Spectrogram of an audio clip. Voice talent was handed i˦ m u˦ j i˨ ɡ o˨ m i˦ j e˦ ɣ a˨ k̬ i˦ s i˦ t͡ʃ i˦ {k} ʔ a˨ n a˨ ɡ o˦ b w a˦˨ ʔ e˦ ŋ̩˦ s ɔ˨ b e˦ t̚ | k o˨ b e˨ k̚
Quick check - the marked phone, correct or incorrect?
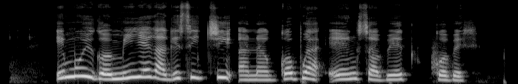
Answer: incorrect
